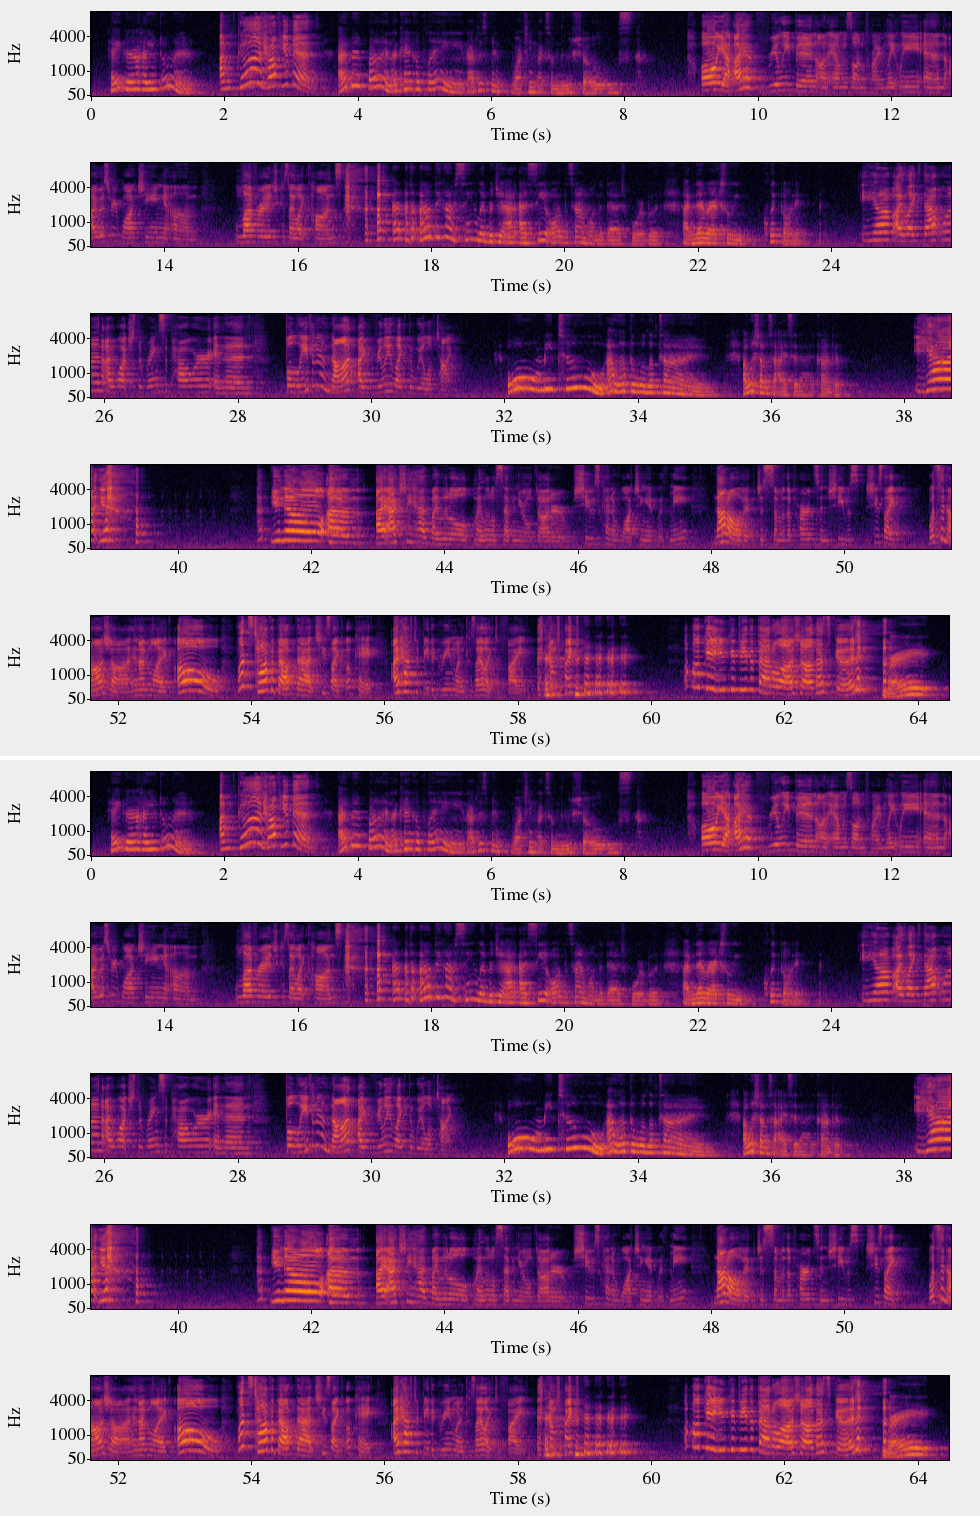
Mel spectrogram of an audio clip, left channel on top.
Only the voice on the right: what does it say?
I'm good. How have you been?
Oh yeah, I have really been on Amazon Prime lately, and I was rewatching um, Leverage because I like cons. <laughs>
Yep, I like that one. I watched The Rings of Power, and then believe it or not, I really like The Wheel of Time.
Yeah, yeah. <laughs> You know, um, I actually had my little my little seven-year-old daughter. She was kind of watching it with me. Not all of it, but just some of the parts. And she was she's like,
"What's an aja?" And I'm like, "Oh, let's talk about that." And she's like, "Okay, I'd have to be the green one because I like to fight." <laughs>
I'm like, "Okay, you could be the battle aja. That's good." <laughs>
